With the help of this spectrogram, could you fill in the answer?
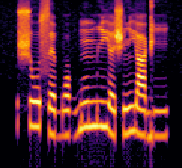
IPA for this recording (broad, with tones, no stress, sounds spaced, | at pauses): ʃ o˧ s ɛ˨ b ɔ˨ ɡ͡b ũ˧ m i˧ j ɛ˨ ʃ ĩ˨˦ j a˧ ɡ i˧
